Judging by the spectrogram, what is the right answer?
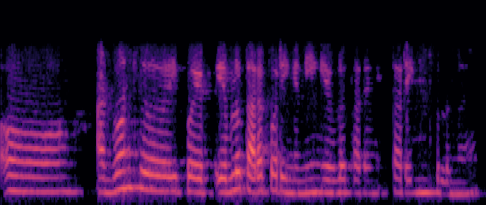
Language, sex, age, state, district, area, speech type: Tamil, female, 18-30, Tamil Nadu, Krishnagiri, rural, conversation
